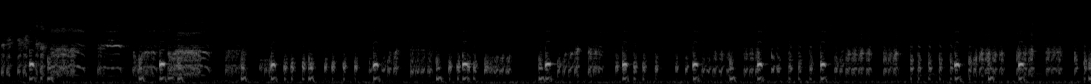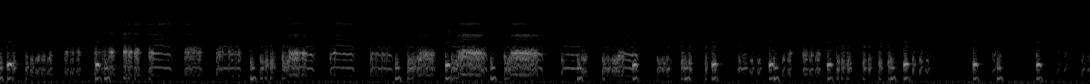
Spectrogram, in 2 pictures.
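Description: White-breasted waterhens calling: short notes repeated about one or two times a second, swelling into a dense run of overlapping calls in the middle, then thinning out again.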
